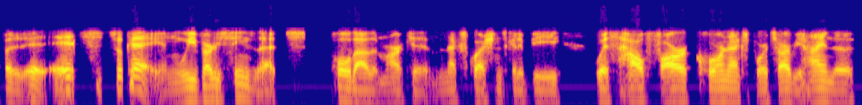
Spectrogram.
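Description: A man with a very low voice comes through a tinny phone line, dry and close with no room around it. He talks as a market analyst in a steady, explanatory way. His answers often open with a casual "yeah, so". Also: dry recording. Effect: over the phone. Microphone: telephone.

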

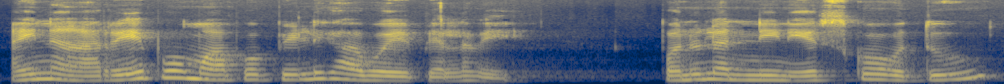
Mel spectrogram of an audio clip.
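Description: A woman voicing a bossy, scolding old village grandmother in an audio novel, nagging in a drawn-out tone. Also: medium pitch, darkish tone, natural voice.

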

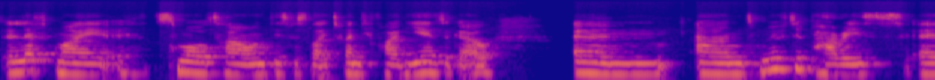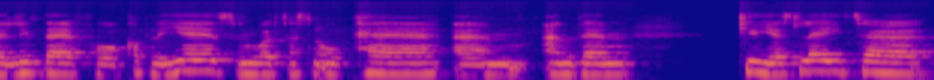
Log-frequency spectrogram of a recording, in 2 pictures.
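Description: A woman's voice: on the low side, fairly bright tone, low-quality recording. Hesitant Finnish-accented woman in her forties. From Finland. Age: 40s. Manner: hesitant, many fillers and restarts. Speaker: podcast guest. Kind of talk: casual interview talk.

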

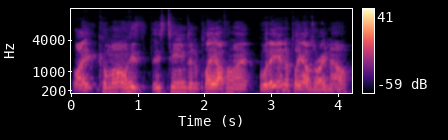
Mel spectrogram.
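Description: A man's voice: a little high, normal speed, a bit bright. A man hosting a casual basketball chat, reading out stats and news in a laid-back, slangy bro style. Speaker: host of a basketball talk show. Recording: echoey room.

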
